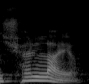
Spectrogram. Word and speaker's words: 쉘라: 세 번째 아들의 이름은 셀라인데요, 이것도 발음은 쉘라예요.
